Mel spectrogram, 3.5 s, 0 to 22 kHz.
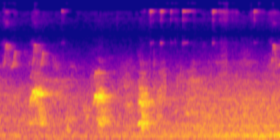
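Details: Red-nose pit bull Oscar kept apart from the chocolate red-nose Müdür during a mating meeting; three sharp, yipping barks roughly 0.7 seconds apart, then a steady background hum.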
